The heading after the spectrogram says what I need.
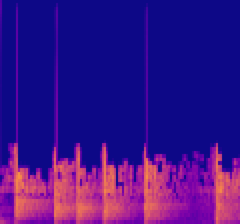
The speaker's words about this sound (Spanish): Cuando aplaudamos así ya no hablemos, hasta yo, ¿eh? hasta yo.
